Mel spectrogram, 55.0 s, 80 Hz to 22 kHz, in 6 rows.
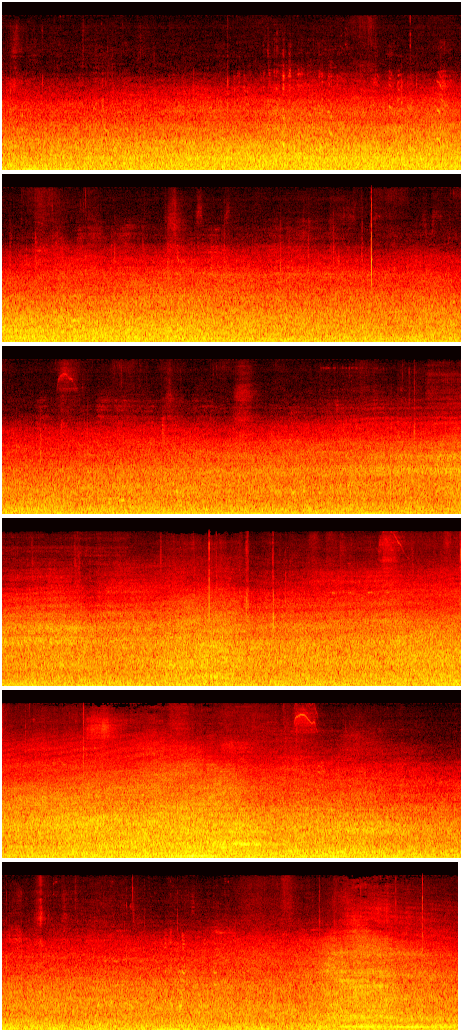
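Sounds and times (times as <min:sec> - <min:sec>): hum of cars: 0:00.0 - 0:55.0
vehicles passing: 0:00.0 - 0:55.0.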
